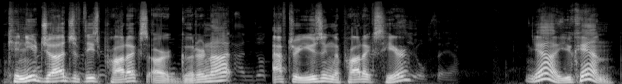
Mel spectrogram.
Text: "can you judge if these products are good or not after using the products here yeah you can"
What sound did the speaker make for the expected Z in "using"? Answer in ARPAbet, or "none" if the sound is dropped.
Z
